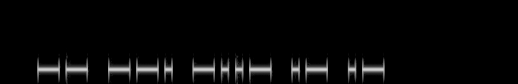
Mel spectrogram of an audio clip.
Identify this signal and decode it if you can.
Morse code, heard as a keyed tone, about 17 wpm, 700 Hz. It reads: MGXAA
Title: Code Groups - 5 Letters - 17wpm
